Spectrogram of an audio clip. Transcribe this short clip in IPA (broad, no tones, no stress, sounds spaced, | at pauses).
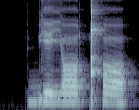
bʲ e j ɔ ǃʰ ɔ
